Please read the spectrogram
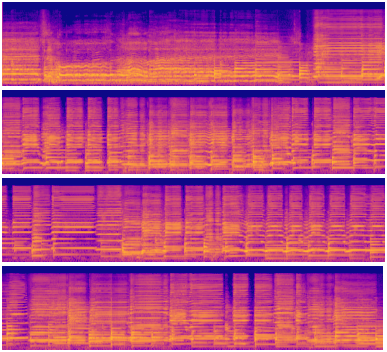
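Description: A harmonica held in a neck rack plays a lively instrumental break over steady picked banjo accompaniment.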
